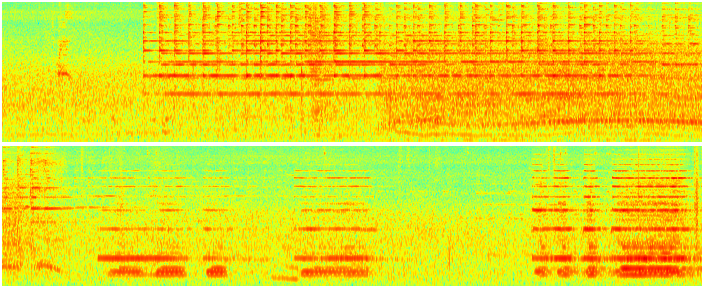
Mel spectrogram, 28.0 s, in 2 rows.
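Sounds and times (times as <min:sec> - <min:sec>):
train humming: 0:00.0 - 0:28.0
crossing bell ringing: 0:02.8 - 0:19.4, 0:20.0 - 0:28.0
train horn blast: 0:07.7 - 0:14.6, 0:15.9 - 0:18.8, 0:19.7 - 0:21.7, 0:24.5 - 0:28.0.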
